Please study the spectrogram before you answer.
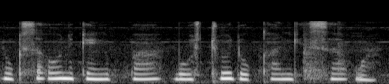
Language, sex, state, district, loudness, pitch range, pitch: Garo, female, Meghalaya, West Garo Hills, -14 LUFS, 240-260 Hz, 245 Hz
